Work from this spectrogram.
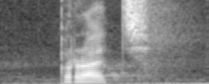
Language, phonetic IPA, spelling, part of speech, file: Belarusian, [prat͡sʲ], праць, verb, Be-праць.ogg
- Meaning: to wash (clothes)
